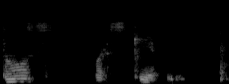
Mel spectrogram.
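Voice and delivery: hushed whisper. Voicing Lysaria, leaning in to whisper in another character's ear, whisper. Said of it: "to her ear and whisper like".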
